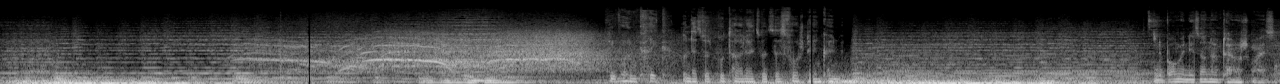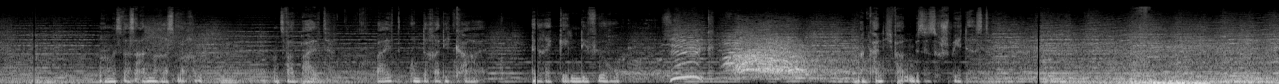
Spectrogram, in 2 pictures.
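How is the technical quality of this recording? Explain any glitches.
The recording has two kinds of playback glitch: one tiny stutter and a regular series of brief dropouts.

At 2.81 s a repeated buffer sounds as a quick click or buzz. A 1.45 ms slice, which fits a 64-sample buffer, played three times because fresh audio arrived late.

At 3.08, 8.11, 13.13, 18.15 and 23.18 s there is a gap between chunks. Each is a hard-edged hole of about 23 ms, about 5 s apart. Silence was inserted at each chunk join, and no sound is lost.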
